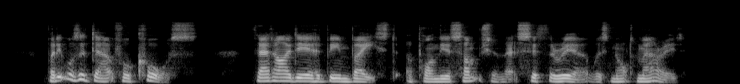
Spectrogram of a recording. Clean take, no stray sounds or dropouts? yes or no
yes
